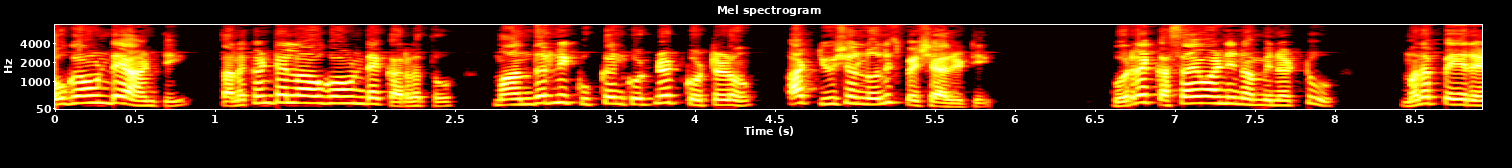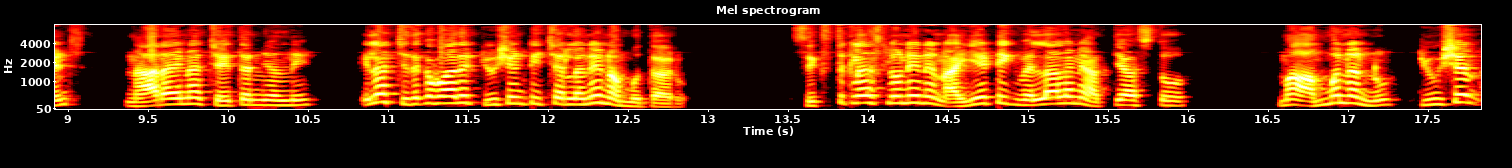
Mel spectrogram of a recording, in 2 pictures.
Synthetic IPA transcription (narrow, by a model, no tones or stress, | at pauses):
uɡaːuɳɖe̞ːaːɳʈit̪ɐnɐkɐɳʈe̞ːlaːʋuɡaːuɳɖe̞ːkɐrːɐt̪o̞ː | maːɐnd̪ɐɾinikukːɐnkoʈinɐʈ̚kɔʈːɐɽɐm | aːʈjuːʃɐnlo̞ːnispeʃaːliʈḭ | ɡoɾːe̞ːkɐsaːjʋaːɳːinɐmːinɐʈːu | mɐnɐpeːɾe̞ɳʈs | naːɾaːjɐnaːt͡ʃɐjt̪ɐnjɐlniː | laːt͡ʃit̪ɐkɐbaːd̪eʈjuːʃɐnʈiːt͡ʃːɐɾlɐne̞ːnɐmːut̪a̰ːɾu | sikst̪klaːsloːneːneːnuɐ̰jːeːʈikʋɛɭːaːlɐniɐt̪jaːst̪o̞ː | maːɐmːɐnɐnːuʈjuːʃɐn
